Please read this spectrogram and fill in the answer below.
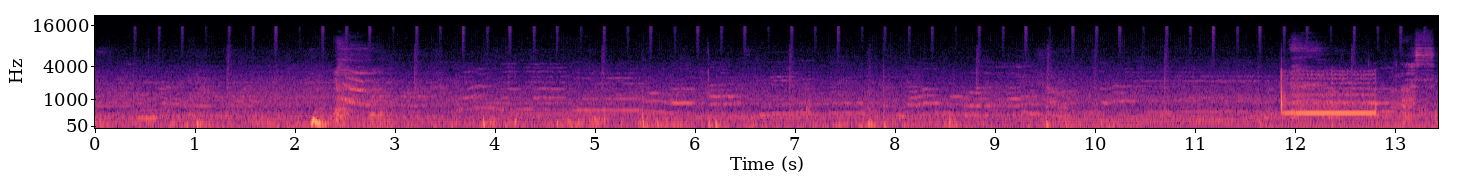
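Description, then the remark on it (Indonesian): A phone call being placed to a friend who is a music journalist: faint dialing sounds over steady background noise, then a single steady ringback tone near the end, clear. “kita lihat ya kita coba kita telepon orangnya”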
